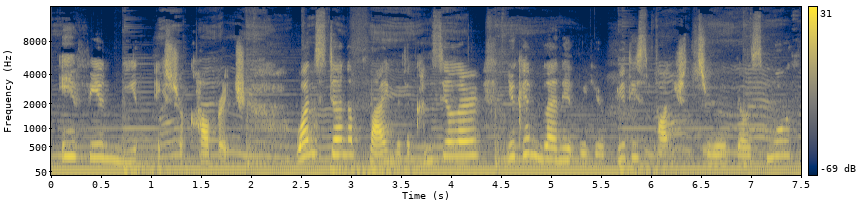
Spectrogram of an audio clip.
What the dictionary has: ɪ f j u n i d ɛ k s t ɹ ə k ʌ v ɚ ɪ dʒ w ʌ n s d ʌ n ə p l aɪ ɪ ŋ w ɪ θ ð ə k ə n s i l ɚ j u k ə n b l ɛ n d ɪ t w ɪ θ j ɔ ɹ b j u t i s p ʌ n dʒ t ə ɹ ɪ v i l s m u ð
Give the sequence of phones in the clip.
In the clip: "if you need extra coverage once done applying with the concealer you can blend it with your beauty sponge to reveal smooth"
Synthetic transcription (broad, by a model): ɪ f j u n i d ɛ k s t ɹ ə k ʌ v ɚ ɪ dʒ w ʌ n s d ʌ n ə p l aɪ ɪ ŋ w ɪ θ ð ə k ə n s i l ɚ j u k ə n b l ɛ n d ɪ t w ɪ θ j ɔ ɹ b j u t i s p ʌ n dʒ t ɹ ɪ b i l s m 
